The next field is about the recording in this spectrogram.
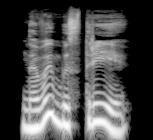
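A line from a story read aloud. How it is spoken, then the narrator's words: Hoarse, strained voice. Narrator (Russian): Голос его был хриплым от натуги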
